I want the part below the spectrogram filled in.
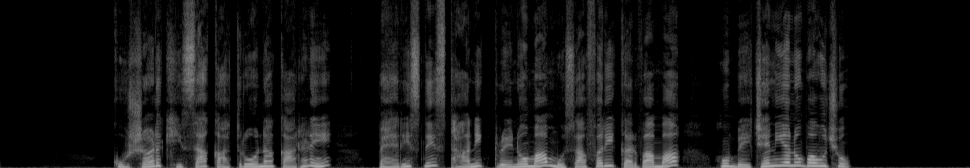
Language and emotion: Gujarati, fearful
